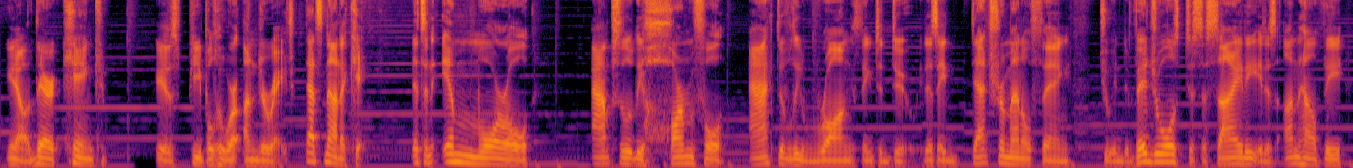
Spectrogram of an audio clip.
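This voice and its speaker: Low-voiced man hosting a late-night podcast. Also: darkish tone. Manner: measured, articulate, thoughtful delivery. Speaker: podcast host; voice actor. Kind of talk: late-night radio style chat.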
